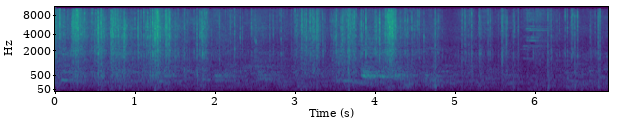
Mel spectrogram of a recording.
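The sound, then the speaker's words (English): Wrapping paper is crinkled and torn off a birthday present in a steady run of rustling, ripping crackles, with people talking over it. “You can rip it. Just go for it. It's a birthday present.”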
